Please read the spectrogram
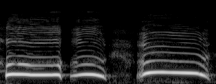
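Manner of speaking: very high, loud excited ooh; delighted high-pitched hoots; gleeful hoots. Real, not acted. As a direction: whoop with glee at the thought. Gleeful at Patriots losing.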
